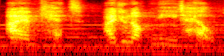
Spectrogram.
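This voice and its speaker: A man playing a cold, scheming alien military zealot in a video game, speaking formally and deliberately with menace. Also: mid-range voice, steady tone, natural voice. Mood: haughty. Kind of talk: dramatic video game acting. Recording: echoing, with music behind.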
